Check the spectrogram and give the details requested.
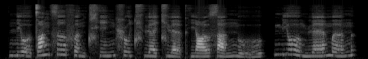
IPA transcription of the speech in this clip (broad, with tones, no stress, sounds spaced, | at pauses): n̪ j o̰˨˩ ʊ̯ t̪ ɑ˥ ŋ s ɹ̩˥ f ə̰˨˩ n t͡ɕʰ i˧˥ ŋ ʂ u˧˥ t͡ɕʰ ɥ ɛ˧˥ t͡ɕ ɥ ɛ̰˨˩ pʰ j ɑ˧˥ ʊ̯ s a˧˥ n n̪ ṵ˨˩˦ | m j o˥˩ ʊ̯ m ɥ ɛ˧˥ m ə˧˥ n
